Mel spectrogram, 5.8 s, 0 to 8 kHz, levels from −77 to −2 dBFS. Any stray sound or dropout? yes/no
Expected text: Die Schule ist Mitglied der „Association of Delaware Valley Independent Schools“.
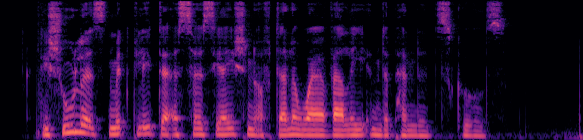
no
